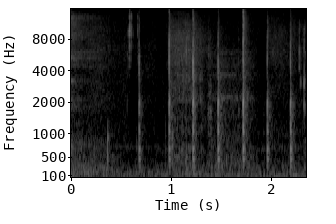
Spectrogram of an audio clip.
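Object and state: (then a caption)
Melon in its second swelling stage. A melon on the vine in greenhouse No. 2 is tapped nine times, each tap a short, crisp knock with a bright ring around 2 kHz that dies away almost instantly. It sounds different from the previous melon, showing this one is in its second swelling stage and has loosened well.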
